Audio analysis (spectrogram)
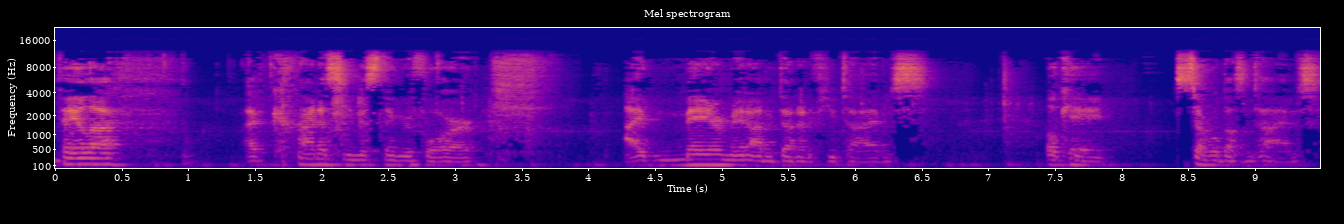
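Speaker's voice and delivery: very quiet, resigned, been-here-before tone. A player speaking in character to Pela, in a resigned tone. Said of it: "I just have that resigned".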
